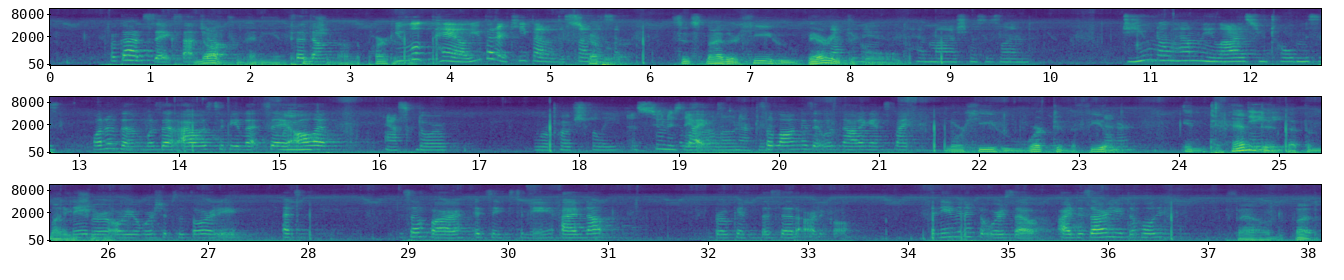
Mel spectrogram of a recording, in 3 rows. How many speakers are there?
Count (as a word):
three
